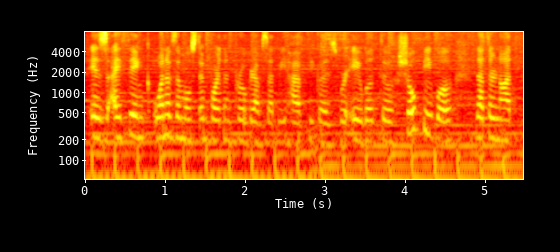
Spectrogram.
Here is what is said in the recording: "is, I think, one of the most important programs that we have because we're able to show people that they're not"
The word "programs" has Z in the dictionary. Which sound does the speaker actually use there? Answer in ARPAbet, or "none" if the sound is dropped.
S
